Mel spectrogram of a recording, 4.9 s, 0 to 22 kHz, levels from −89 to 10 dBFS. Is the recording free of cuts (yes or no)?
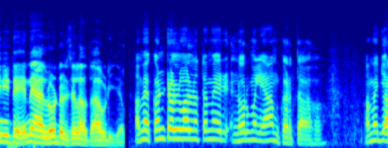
no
